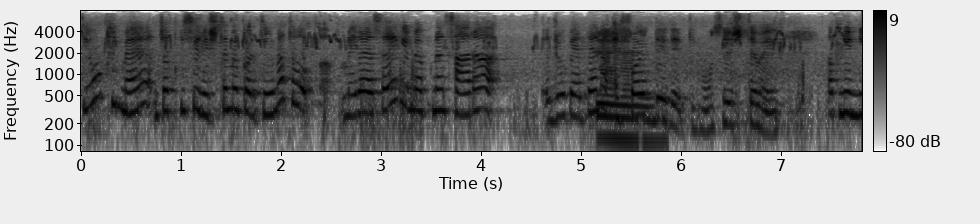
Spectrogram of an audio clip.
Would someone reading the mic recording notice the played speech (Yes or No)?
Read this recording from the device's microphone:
Yes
